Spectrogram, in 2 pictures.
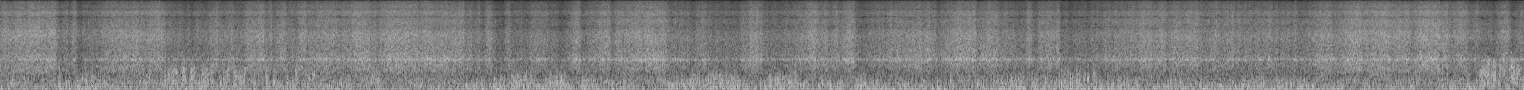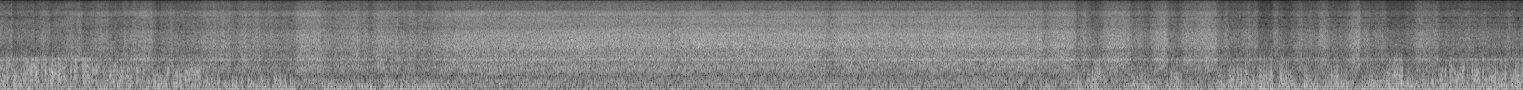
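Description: Steady rushing of a large waterfall in full flood, with wind buffeting the microphone.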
